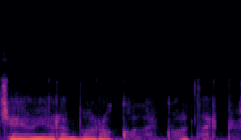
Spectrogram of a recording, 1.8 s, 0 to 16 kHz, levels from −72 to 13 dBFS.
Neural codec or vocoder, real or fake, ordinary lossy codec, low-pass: none; real; Opus, 32 kbps; 7.2 kHz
